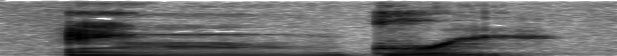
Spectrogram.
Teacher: We use the nasal sound ng plus the hard g.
